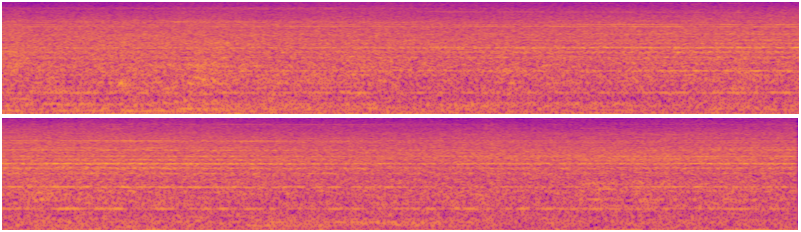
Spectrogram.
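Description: Electric train moving at a station platform: a steady low rumble with several constant high electric tones above it.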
